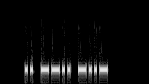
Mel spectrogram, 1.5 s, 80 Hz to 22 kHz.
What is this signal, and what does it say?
Morse code, heard as a keyed tone, about 43 wpm, 700 Hz. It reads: IZX
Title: USA Call Sign Postfixes - 3 Letters 45wpm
